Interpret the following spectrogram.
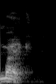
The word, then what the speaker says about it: Mick: in maryland his name his name is mike but he spells it like mick m-i-c-k but he pronounces it mike him his wife and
